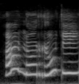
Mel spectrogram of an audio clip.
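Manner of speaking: very high tiny doll voice. Acted. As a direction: squeak it like a talking doll. The doll greets Rudi.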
